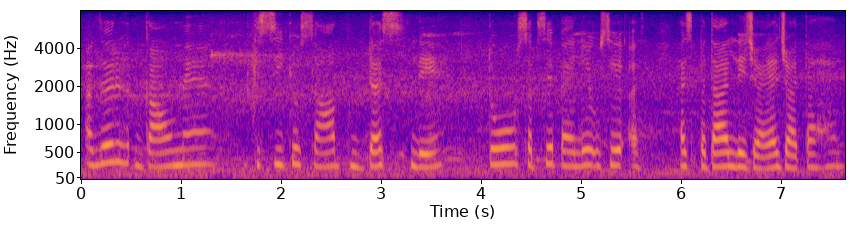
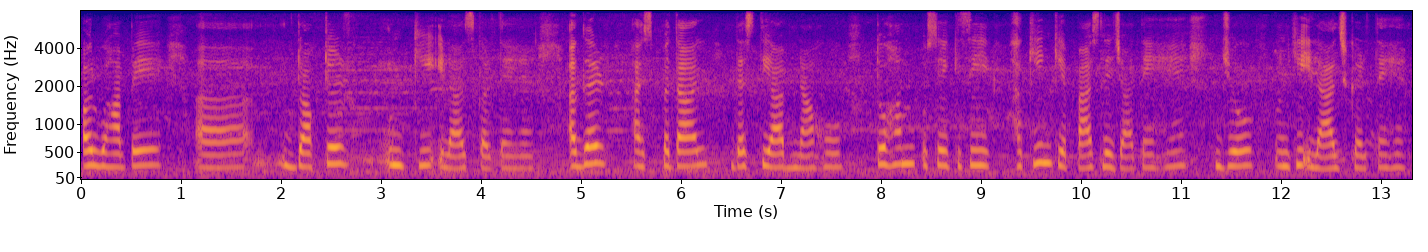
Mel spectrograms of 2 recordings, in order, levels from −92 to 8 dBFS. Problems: none marked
